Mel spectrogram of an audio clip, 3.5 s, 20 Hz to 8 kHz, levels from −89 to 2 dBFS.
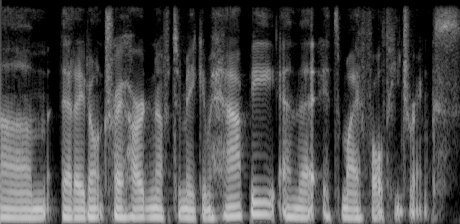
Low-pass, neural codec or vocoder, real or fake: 7.2 kHz; none; real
